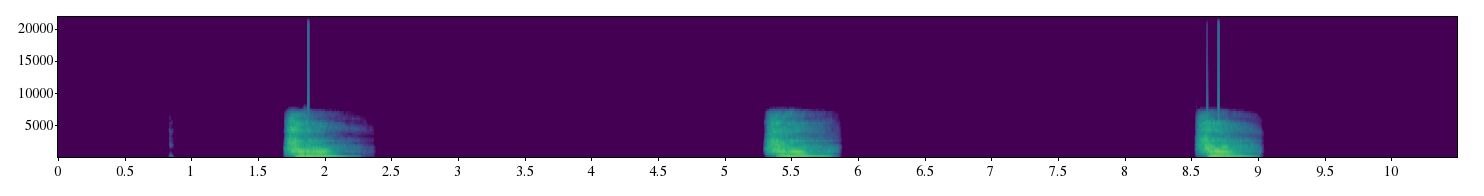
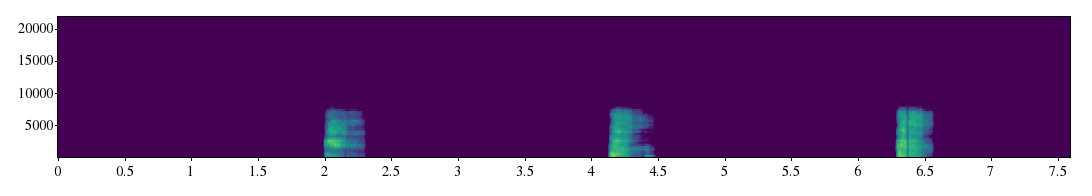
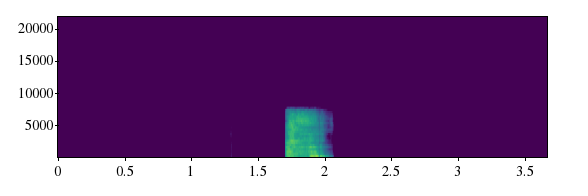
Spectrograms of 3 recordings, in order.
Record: {"exhalation_length": "10.5 s", "exhalation_amplitude": 28127, "exhalation_signal_mean_std_ratio": 0.27, "three_cough_length": "7.6 s", "three_cough_amplitude": 29572, "three_cough_signal_mean_std_ratio": 0.18, "cough_length": "3.7 s", "cough_amplitude": 30577, "cough_signal_mean_std_ratio": 0.21, "survey_phase": "beta (2021-08-13 to 2022-03-07)", "age": "18-44", "gender": "Female", "wearing_mask": "No", "symptom_none": true, "smoker_status": "Never smoked", "respiratory_condition_asthma": false, "respiratory_condition_other": false, "recruitment_source": "REACT", "submission_delay": "1 day", "covid_test_result": "Negative", "covid_test_method": "RT-qPCR", "influenza_a_test_result": "Unknown/Void", "influenza_b_test_result": "Unknown/Void"}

